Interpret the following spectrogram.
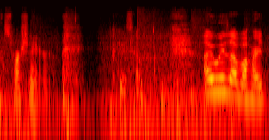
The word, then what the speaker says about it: Schwarzenegger: Schwarzenegger. Schwarzenegger.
